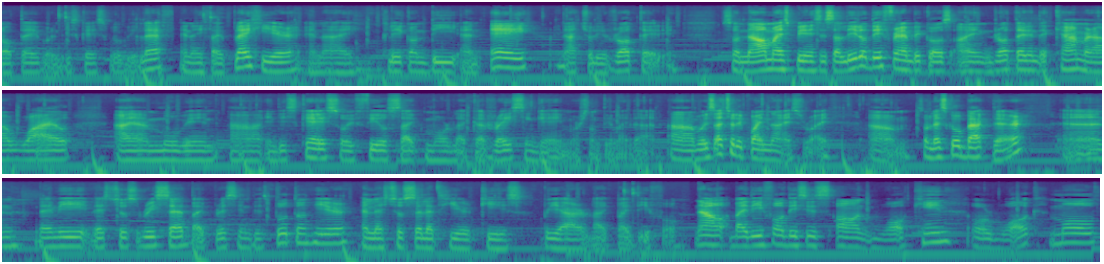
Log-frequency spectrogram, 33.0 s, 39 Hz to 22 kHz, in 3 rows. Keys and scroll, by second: 2.2 d, 3.8-6.0 typing, 7.1 a, 7.9 w, 8.4 a, 9.5-13.6 typing, 15.9-20.2 typing.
